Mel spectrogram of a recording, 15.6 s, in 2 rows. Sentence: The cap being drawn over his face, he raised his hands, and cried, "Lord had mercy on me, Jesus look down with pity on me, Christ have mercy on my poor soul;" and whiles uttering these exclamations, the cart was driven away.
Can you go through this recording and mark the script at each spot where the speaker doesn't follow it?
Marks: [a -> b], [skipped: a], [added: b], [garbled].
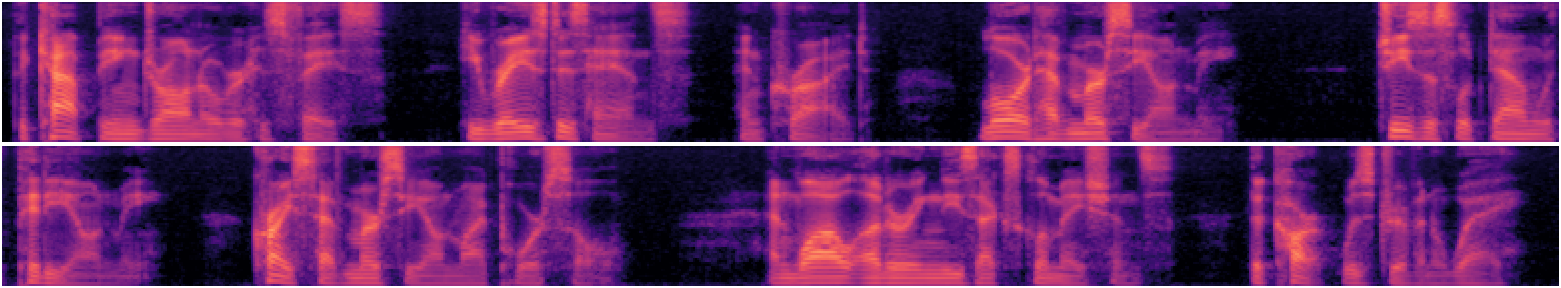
The cap being drawn over his face, he raised his hands, and cried, "Lord [had -> have] mercy on me, Jesus look down with pity on me, Christ have mercy on my poor soul;" and [whiles -> while] uttering these exclamations, the cart was driven away.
